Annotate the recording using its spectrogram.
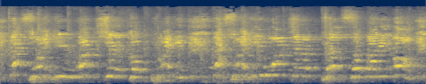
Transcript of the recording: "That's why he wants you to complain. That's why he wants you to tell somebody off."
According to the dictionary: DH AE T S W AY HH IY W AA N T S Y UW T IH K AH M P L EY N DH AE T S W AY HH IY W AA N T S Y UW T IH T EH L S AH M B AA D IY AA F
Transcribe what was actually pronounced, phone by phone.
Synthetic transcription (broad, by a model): DH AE T S W AY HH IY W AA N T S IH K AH P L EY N DH AE T S W AY HH IY W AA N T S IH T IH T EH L S AH M B AA D IY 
